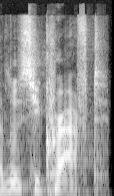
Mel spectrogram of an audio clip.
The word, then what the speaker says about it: Lucy Kraft: Yeah, Lucy Kraft with a T.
